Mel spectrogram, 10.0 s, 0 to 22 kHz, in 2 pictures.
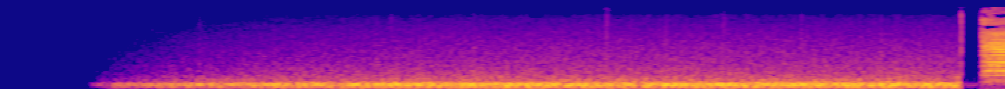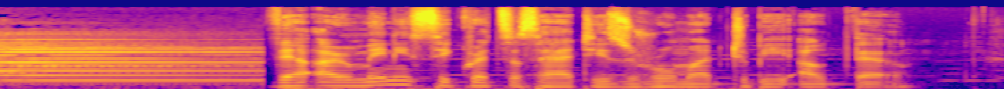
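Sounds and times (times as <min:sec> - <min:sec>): low rumble: 0:00.4 - 0:04.9
bell-like ringing tone: 0:04.9 - 0:06.4.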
